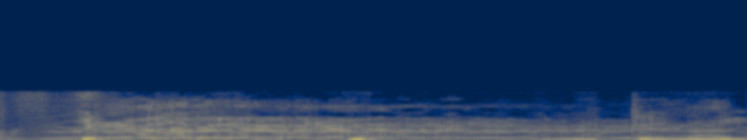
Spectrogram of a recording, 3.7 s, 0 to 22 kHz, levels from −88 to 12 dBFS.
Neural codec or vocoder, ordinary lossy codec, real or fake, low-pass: codec, 16 kHz, 1 kbps, FreqCodec, larger model; none; fake; none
